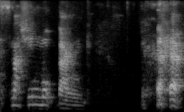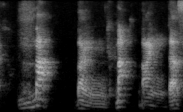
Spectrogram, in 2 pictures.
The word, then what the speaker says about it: mukbang: And welcome to a right smashing mukbang. Mukbang. Mukbang. That's how it's pronounced properly.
